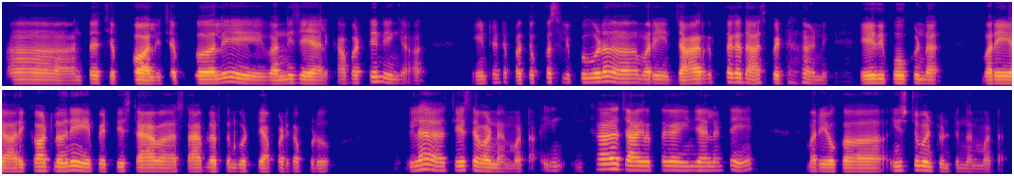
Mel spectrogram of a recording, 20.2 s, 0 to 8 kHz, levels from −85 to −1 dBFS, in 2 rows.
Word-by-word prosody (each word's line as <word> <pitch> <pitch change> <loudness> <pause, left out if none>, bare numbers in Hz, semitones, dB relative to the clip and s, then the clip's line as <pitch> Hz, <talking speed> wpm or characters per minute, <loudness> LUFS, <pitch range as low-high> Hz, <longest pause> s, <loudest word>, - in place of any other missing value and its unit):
ఆ! - - -2 0.6
అంటే 115 +4 -5
చెప్పుకోవాలి, 115 -2 +4
చెప్పుకోవాలి. 130 +4 +3 0.3
ఇవన్నీ 115 +3 -1
చేయాలి. 120 -2 +3
కాబట్టి 130 +4 -5
నేను 145 - -3
ఇంక 120 - -13 0.7
ఏంటంటే 125 +3 -9
ప్రతి 115 - -5
ఒక్క - - -9
స్లిప్పు 140 +1 -10
కూడా 170 +3 +5 0.4
మరి 130 0 +1 0.2
జాగ్రత్తగా 140 +6 +4
దాచిపెట్టేవాడిని. 125 -2 -3 0.4
ఏది 130 +1 +6
పోకుండా 130 -2 +1 0.5
మరి 120 0 +4 0.2
ఆ - - +1
రికార్డ్‌లోనే 135 +3 +2 0.2
పెట్టి 125 +1 -6
స్టాబా 120 -1 +2 0.2
స్టాబ్లెర్‌తోని 120 0 -2
కొట్టి 115 0 -7
అప్పటికప్పుడు 110 - -10 0.9
ఇలా 165 +4 +4 0.3
చేసేవాడినన్నమాట. 130 -6 0 0.2
ఇ - - -17 0.3
ఇంక 125 - -34 0.3
జాగ్రత్తగా 150 0 +2
ఏం 145 - -9
జేయాలంటే 145 0 -4 0.7
మరి 125 -1 -3
ఒక 120 - -4 0.5
ఇన్స్‌ట్రూమెంటుంటుందన్నమాట. 115 -9 -4
130 Hz, 110 wpm, -24 LUFS, 120-145 Hz, 0.9 s, ఏది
